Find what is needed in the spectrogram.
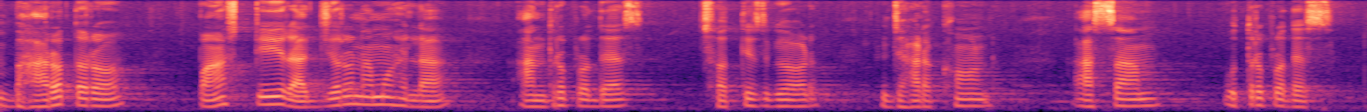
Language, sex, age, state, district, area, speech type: Odia, male, 18-30, Odisha, Boudh, rural, spontaneous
